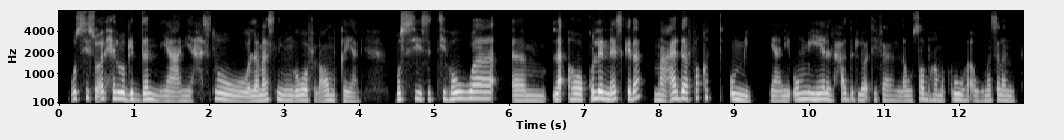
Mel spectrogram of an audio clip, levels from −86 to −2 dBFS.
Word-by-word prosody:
بُصّي، 210 +3 -2
سؤال 210 0 -1
حلو 210 -1 +5
جدًا، 185 -1 +1 0.2
يعني 150 0 -5
حسّيته 160 -8 0
لمسني 170 +4 0
من 160 -1 -1
جوّه 165 +2 +3
في 165 - -17
العُمق 160 0 -4
يعني. 135 -1 -6 0.5
بُصّي 195 +3 -1
يا 200 - +1
سِتّي، 195 +1 -7
هو 215 +1 +4 0.3
آمم 160 -1 -2
لأ، 185 +1 +5
هو 180 0 +4
كل 215 +5 +4
الناس 205 0 +5
كده، 225 +7 0
ما 175 0 -1
عدا 210 +6 +3
فقط 235 +4 -6 0.3
أمي، 170 -5 +2 0.2
يعني 155 0 -4
أمي 190 0 +3
هي - - +5
اللي 190 -1 +3
لحد 180 +2 -6
دلوقتي 175 0 -5
فعلًا 165 -3 -8
لو 150 +1 -6
صابها 175 0 -4
مكروه 160 +2 -2
أو 155 -2 -9
مثلًا 160 -1 -4
180 Hz, 175 wpm, -22 LUFS, 160-200 Hz, 0.5 s, حلو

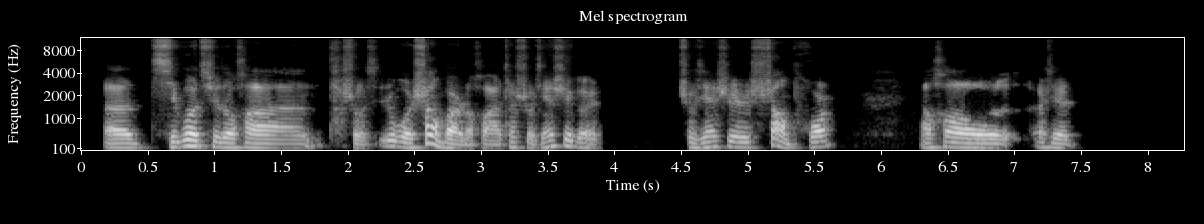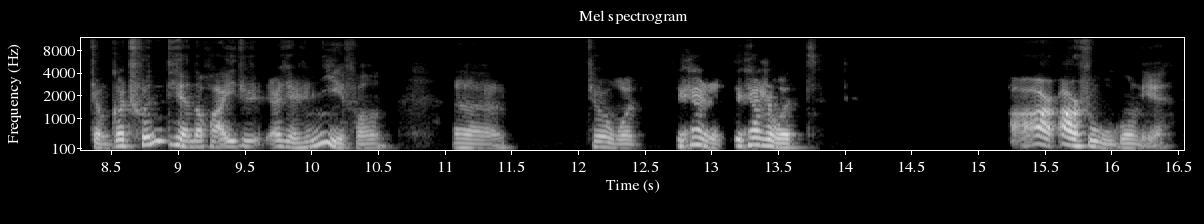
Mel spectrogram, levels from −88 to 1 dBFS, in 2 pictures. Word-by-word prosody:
呃， - - +1
呃， 130 - -9
骑 140 +4 -4
过 180 +3 +7
去 175 -3 -4
的 140 -2 +4
话， 130 -2 +1 0.2
它 - - -15
首 - - -5
先 - - -13
如 175 - +1
果 140 -3 +4
上 135 - +3
班 - - +5
儿 - - 0
的 - - -3
话， 110 -1 -3
它 150 - -7
首 150 - -6
先 175 - -3
是 180 -1 -1
个 - - -3 0.5
首 145 - -8
先 150 +4 -3
是 155 -2 -2
上 150 - 0
坡 155 +1 0
儿， 165 - -6 0.6
然 135 - -3
后 150 +2 0 0.6
而 145 - -6
且， 130 -3 -3 0.9
整 - - -2
个 185 - +4
春 225 - +1
天 185 -7 +1
的 165 - +2
话 165 - -1
一 165 - +1
直 170 0 -8
而 175 - -2
且 150 -4 -3
是 145 - -6
逆 275 +10 +1
风， 120 +1 -8 0.5
呃， 130 -3 -5 0.6
就 165 - -7
是 - - 0
我 125 -3 -4 0.3
最 180 - -3
开 225 - +3
始 - - -3
最 190 - +1
开 215 +3 +3
始 190 - +5
我 130 -4 +5 1.6
二 - - -5
二 - - -1
25 175 -10 +5
公 130 0 -2
里， - - -8
150 Hz, 215 characters per minute, -22 LUFS, 130-175 Hz, 1.6 s, 过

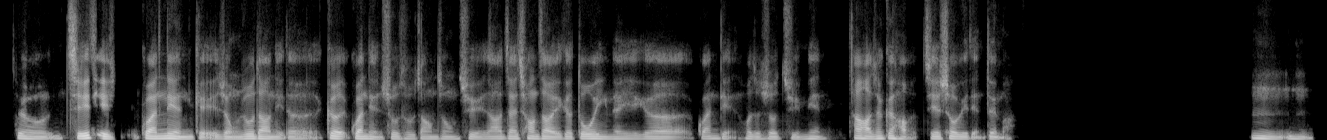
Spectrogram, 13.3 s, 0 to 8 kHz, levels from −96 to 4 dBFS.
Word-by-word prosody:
就 110 -6 +1 0.2
集 130 +1 +7
体 120 -8 +3 0.2
观 120 -2 +6
念 110 -5 +5
给 100 - -1
融 100 -1 0
入 120 +2 +3
到 110 -1 +4
你 100 0 -1
的 100 0 -4
个 120 -4 +4
观 120 -2 +3
点 100 -4 -1
输 105 +2 -3
出 110 0 -7
当 105 0 -5
中 100 0 -6
去， 110 -2 -4
然 105 0 -4
后 105 - -2
再 115 +1 -1
创 120 +2 0
造 110 -3 +2
一 100 - -1
个 105 +1 -2
多 120 +2 +2
赢 105 -3 -1
的 100 0 -4
一 100 0 -6
个 105 -2 -4
观 115 -1 -5
点， 115 -2 -8
或 115 - -4
者 100 - -4
说 105 0 -3
局 100 0 -8
面， 105 +1 -5 0.2
他 130 - +2
好 115 -2 +4
像 120 +3 +1
更 125 0 +2
好 100 -3 -3
接 115 - -1
受 110 0 +1
一 100 - -1
点， - - -6
对 - - -2
吗？ - - -10 2.4
嗯 110 -7 0
嗯。 105 +1 -5
105 Hz, 230 characters per minute, -23 LUFS, 100-120 Hz, 2.4 s, 集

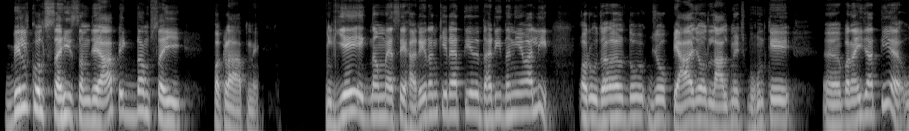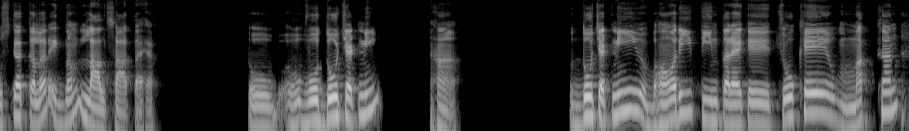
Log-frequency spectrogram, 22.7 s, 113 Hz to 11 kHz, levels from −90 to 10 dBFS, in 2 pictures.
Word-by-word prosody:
बिल्कुल 240 -1 +6
सही 195 -3 +5
समझे 170 -2 +2
आप, 220 +9 +3
एकदम 210 +2 -1
सही 165 -7 +3 0.4
पकड़ा 140 -4 0
आपने। 110 -1 -8 0.9
ये 175 +8 +5
एकदम 190 -1 0
ऐसे 170 0 +1
हरे 155 +5 0
रंग 205 +1 -3
की 210 - -2
रहती 205 +1 0
है, 210 -1 +1
हरी 195 +2 -1
धनिये 205 +2 -2
वाली, 220 +4 -1 0.4
और 180 0 +3
उधर 180 +1 +3
2 185 +1 -3
जो 170 +1 -1
प्याज़ 155 +5 +2
और 165 -2 0
लाल 135 0 -1
मिर्च 155 -1 -6
भून 140 +5 -6
के 170 -1 +2 0.5
अ, 145 -1 -1
बनाई 165 +4 +1
जाती 200 +7 -3
है, 295 +1 +1
उसका 150 +6 -2
कलर 155 +1 -1
एकदम 165 +2 -5
लाल-सा 120 -3 -3
आता 110 - -9
है। - - -14 1.2
तो 135 +3 -6
अ, 150 - -9
वो 165 +1 +3
2 180 +5 +5
चटनी 195 - +1 0.7
हाँ। - - -8 1.4
2 190 +7 +4
चटनी, 210 +7 +1 0.2
भौंरी, 175 +10 0
3 165 -2 -3
तरह 150 -1 +3
के 150 -1 -2
चोखे, 185 +5 0 0.5
मक्खन 170 - -4
175 Hz, 140 wpm, -22 LUFS, 155-205 Hz, 1.4 s, बिल्कुल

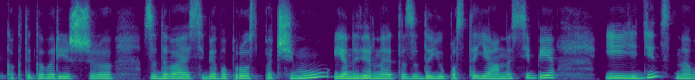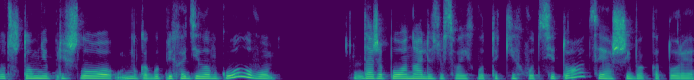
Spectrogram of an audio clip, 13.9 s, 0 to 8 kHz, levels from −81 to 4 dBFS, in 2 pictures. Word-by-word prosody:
как 205 -2 -9
ты 200 - -4
говоришь, 195 0 +2
э, 185 -2 -1 0.3
задавая 195 0 +2
себе 195 0 0
вопрос 205 +2 0
"почему?". 210 - +2
Я, 205 +1 +4
наверно, 205 -1 +4
это 190 0 -1
задаю 195 +1 +1
постоянно 195 0 0
себе. 250 +4 0 0.5
И - - -4
единственное, 220 - +1
вот, 195 0 -3
что 215 +1 -1
мне 210 0 +2
пришло 200 0 +1
ну, 195 -1 -3
как 180 - -3
бы 185 +1 -3
приходило 200 0 +1
в 185 - -4
голову, 225 - +1 0.8
даже 190 +2 +1
по 190 +1 0
анализу 190 -3 0
своих 170 0 -5
вот - - -5
таких 185 -2 -8
вот 165 0 -5
ситуаций, 225 - -2
ошибок, 165 -1 +1
которые 160 0 -4
195 Hz, 155 wpm, -23 LUFS, 185-210 Hz, 0.8 s, Я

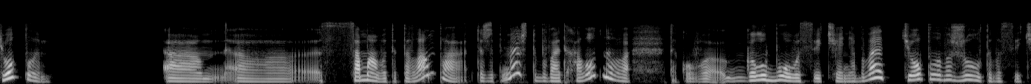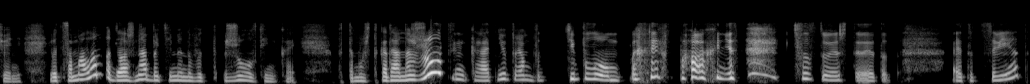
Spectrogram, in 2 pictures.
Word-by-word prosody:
тёплым. 295 +9 +2 1.1
Ам, 140 -3 0
а, 130 -2 -7 0.3
сама 185 0 +5
вот 140 -2 -6
эта - - -7
лампа, 435 +6 0
ты - - -7
же - - -9
понимаешь, - - -1
что - - -14
бывает 155 -1 -3
холодного 190 - -1 0.4
такого 70 -2 -7
голубого 180 +2 +2
свечения, 140 -1 -7
а - - -11
бывает 275 - +4
тёплого 220 0 +1
жёлтого 180 -7 -3
свечения. 135 0 -11 0.2
И - - -10
вот 170 - -1
сама 190 +6 +3
лампа 450 +3 +3
должна 190 +3 +4
быть 195 -1 -5
именно 185 -2 -1
вот 165 -1 -7 0.2
жёлтенькой, 160 -6 -6 0.4
потому 160 +2 -6
что 155 - -12
когда 185 0 +4
она 205 +3 +3
жёлтенькая, 230 -6 +7
от 180 +5 -13
неё 250 - 0
прям 215 -3 -4
вот 185 -1 -14 0.2
теплом 240 -6 +2
п 235 +7 -2 0.4
пахнет. 290 -2 +5 0.5
Чувствуешь 215 -7 -3
что - - -12
этот 85 -1 -4 0.6
этот 165 0 -6
цвет. 230 - -3
185 Hz, 135 wpm, -22 LUFS, 150-230 Hz, 1.1 s, жёлтенькая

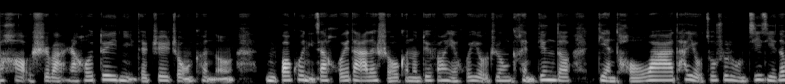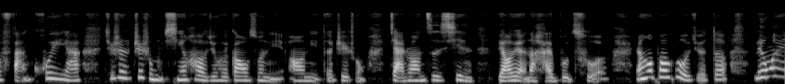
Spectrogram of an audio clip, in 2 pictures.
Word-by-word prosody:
好 - - -2
是 175 - 0
吧？ 155 +1 0
然 160 - -1
后 190 +3 -2
对 210 +1 +1
你 190 +5 -2
的 150 -10 -6
这 185 +2 -3
种 165 -2 -3
可 - - -9
能 225 -1 -2 0.3
你 175 -2 0
包 195 +3 +6
括 210 - -2
你 210 - 0
在 190 -5 +3
回 180 0 -4
答 190 -2 +3
的 180 - -1
时 170 -6 -2
候， 160 - 0
可 165 - -4
能 155 -1 -3
对 185 - -3
方 185 0 -2
也 150 - -4
会 170 +4 -7
有 160 -4 -4
这 175 - -7
种 170 - -3
肯 - - -4
定 205 -1 +2
地 170 -3 -1 0.3
点 170 -5 -1
头 150 +2 -4
啊， 195 0 +6
他 230 - -5
有 190 -7 -1
做 195 - -6
出 205 - -5
这 195 - -2
种 155 -3 -6
积 215 +6 -2
极 185 -4 -3
的 200 +3 -1
反 210 - 0
馈 275 -1 +1
呀， 185 -3 +1 0.2
就 275 - -6
是 300 -2 +2
这 315 +2 0
种 230 -5 +1
信 210 -3 +3
号 205 -3 +2
就 180 0 -5
会 180 - -4
告 185 -1 +4
诉 180 -1 -5
你， 240 +8 -4
哦， 170 -9 0
你 170 +7 -5
的 235 - -7
这 180 -3 -3
种 - - -8 0.2
假 - - +6
装 180 +1 +2
自 195 0 -1
信 185 -2 +1 0.2
表 175 0 +6
演 - - +3
得 - - +2
还 - - +1
不 165 +1 -4
错。 265 -2 -5 0.3
然 245 +3 +8
后 320 - +8
包 330 0 +8
括 335 - -12
我 210 - +3
觉 195 - -6
得 225 +1 -2 0.3
另 305 +3 +3
外 380 -1 +1
190 Hz, 320 characters per minute, -23 LUFS, 175-215 Hz, 0.3 s, 然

